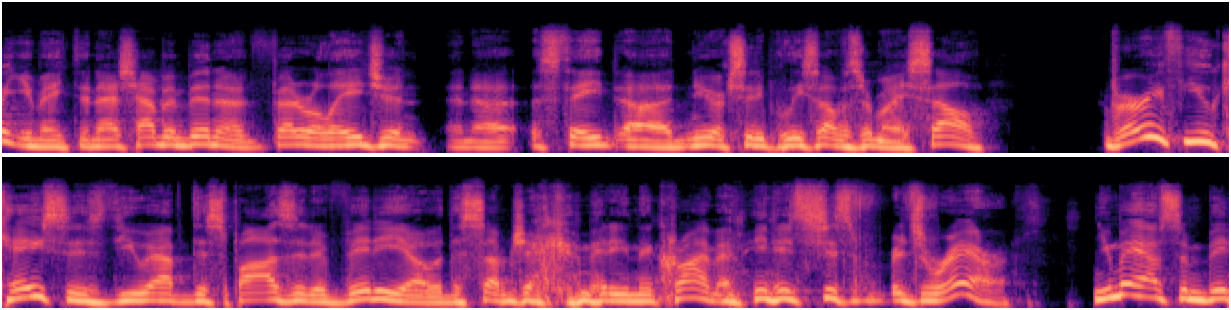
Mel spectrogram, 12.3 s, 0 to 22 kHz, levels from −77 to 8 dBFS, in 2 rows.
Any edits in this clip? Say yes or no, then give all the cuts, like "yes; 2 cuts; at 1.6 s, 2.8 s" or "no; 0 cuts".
no; 0 cuts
